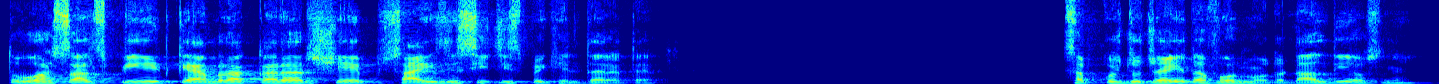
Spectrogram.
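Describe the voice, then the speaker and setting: A man teaching business in a lively lecture, mixing Hindi with English, repeating key phrases and acting out what companies say. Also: on the high side, normal speed, pauses often. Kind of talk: animated classroom lecture.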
